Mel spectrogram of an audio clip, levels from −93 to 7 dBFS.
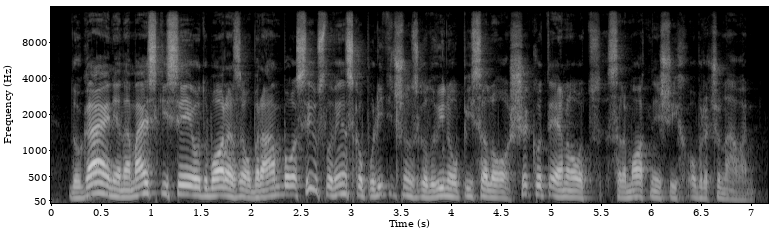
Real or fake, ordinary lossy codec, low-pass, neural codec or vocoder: real; none; 14.4 kHz; none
